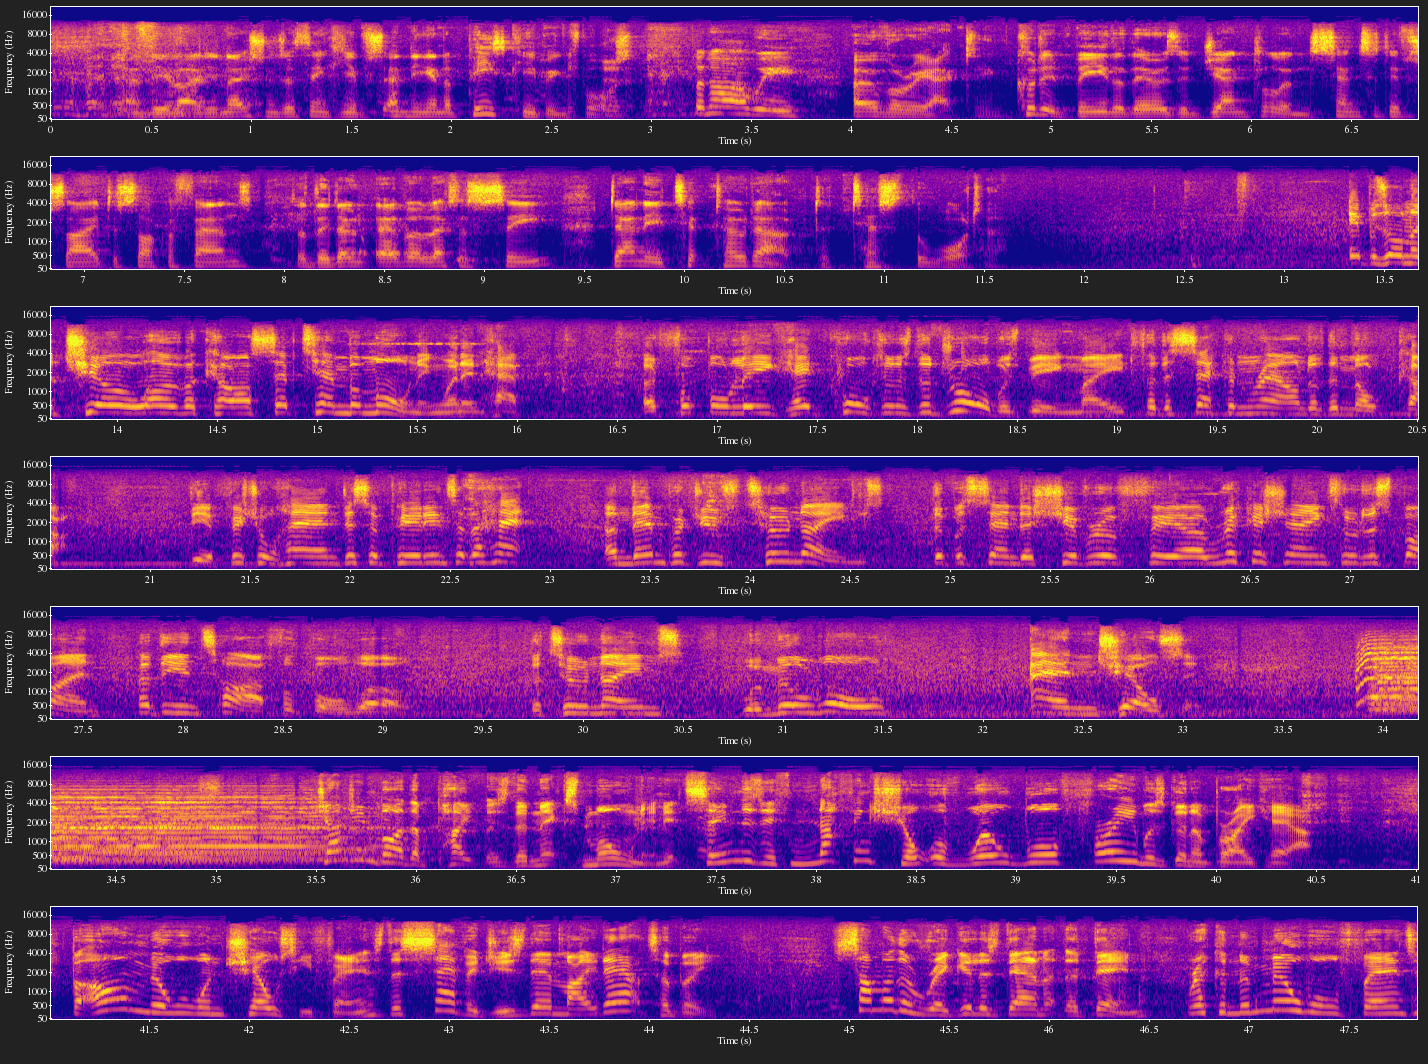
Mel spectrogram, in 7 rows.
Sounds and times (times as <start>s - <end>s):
Speech: 0.1s - 11.6s, 13.3s - 20.6s, 21.2s - 29.1s, 29.8s - 31.6s, 32.2s - 33.1s, 35.5s - 47.8s.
